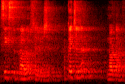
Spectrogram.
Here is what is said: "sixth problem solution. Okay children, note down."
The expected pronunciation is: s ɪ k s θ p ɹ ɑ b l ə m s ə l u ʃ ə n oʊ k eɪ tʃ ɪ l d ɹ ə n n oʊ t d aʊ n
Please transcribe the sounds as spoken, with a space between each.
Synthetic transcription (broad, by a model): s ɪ k s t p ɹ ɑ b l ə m s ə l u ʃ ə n oʊ k eɪ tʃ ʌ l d ə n n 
